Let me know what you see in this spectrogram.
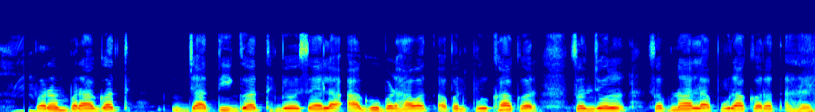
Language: Chhattisgarhi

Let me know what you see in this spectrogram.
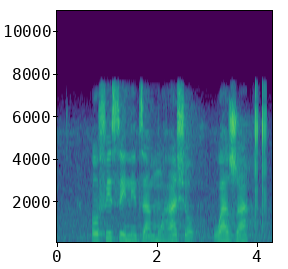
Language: Venda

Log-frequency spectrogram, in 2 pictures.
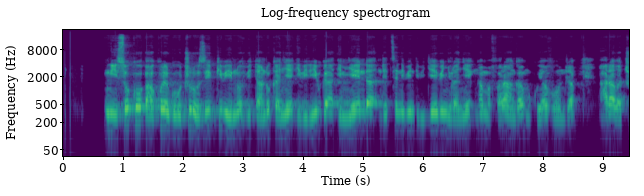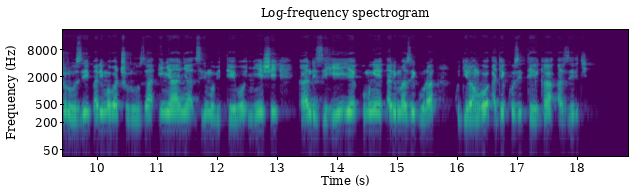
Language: Kinyarwanda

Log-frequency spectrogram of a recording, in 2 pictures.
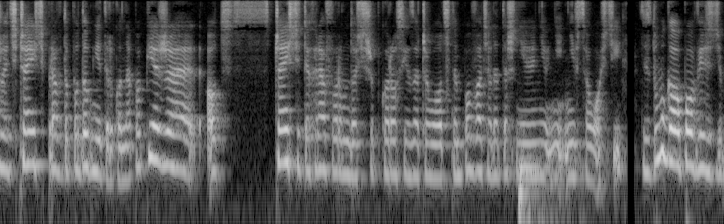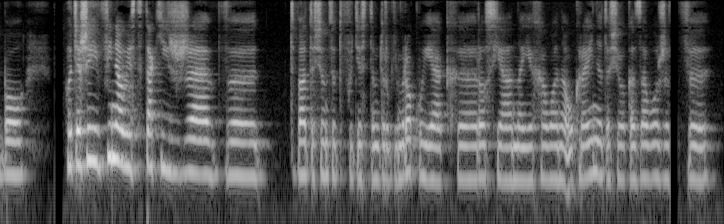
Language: Polish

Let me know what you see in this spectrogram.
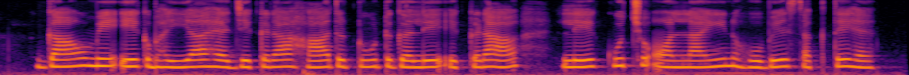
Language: Magahi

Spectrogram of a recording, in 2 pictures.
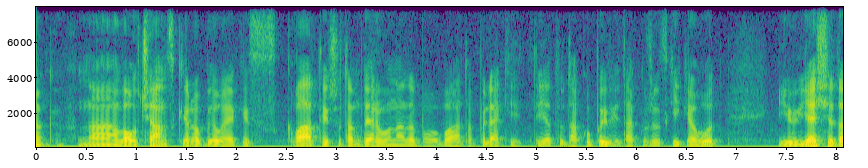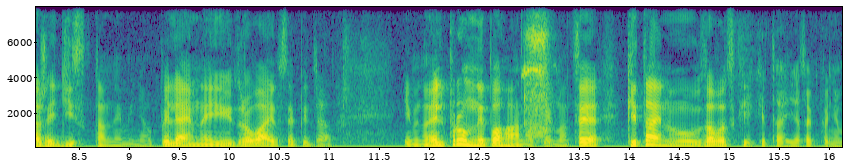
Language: Russian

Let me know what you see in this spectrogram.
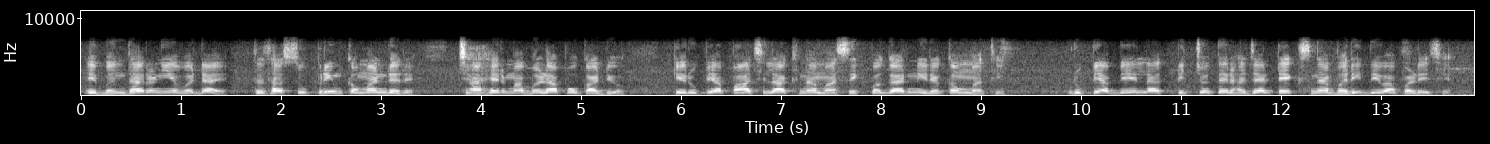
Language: Gujarati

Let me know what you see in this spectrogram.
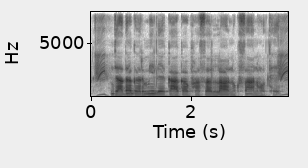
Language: Chhattisgarhi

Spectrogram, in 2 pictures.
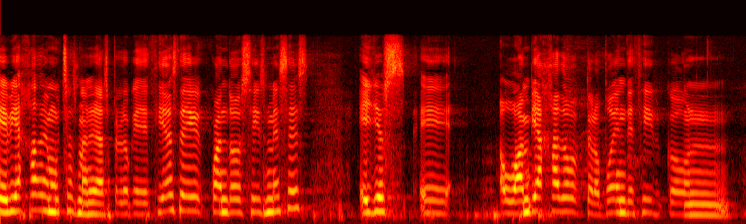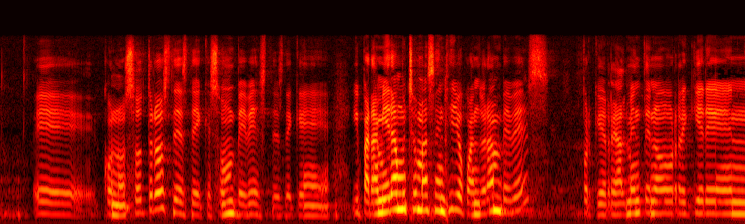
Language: Spanish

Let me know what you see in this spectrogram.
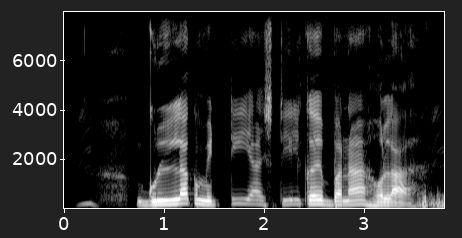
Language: Bhojpuri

